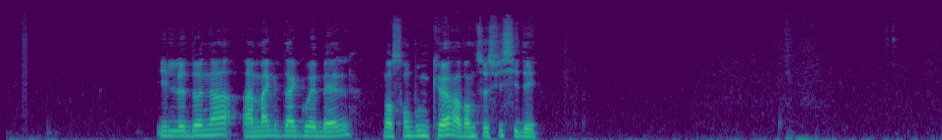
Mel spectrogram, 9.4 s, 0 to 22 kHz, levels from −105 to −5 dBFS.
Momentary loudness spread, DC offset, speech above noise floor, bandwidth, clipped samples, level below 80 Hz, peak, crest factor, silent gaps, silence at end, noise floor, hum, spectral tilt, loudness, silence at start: 10 LU; under 0.1%; 44 dB; 13 kHz; under 0.1%; -76 dBFS; -24 dBFS; 20 dB; none; 1.35 s; -85 dBFS; none; -6.5 dB/octave; -42 LUFS; 1.6 s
